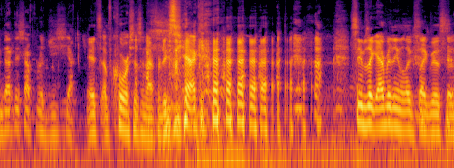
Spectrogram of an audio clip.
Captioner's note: laughs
